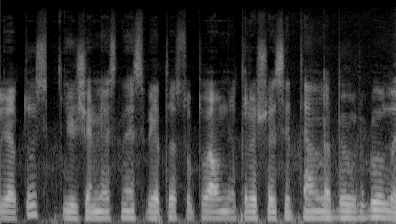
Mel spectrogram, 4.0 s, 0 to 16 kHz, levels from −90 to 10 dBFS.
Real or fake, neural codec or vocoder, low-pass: fake; codec, 32 kHz, 1.9 kbps, SNAC; 14.4 kHz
